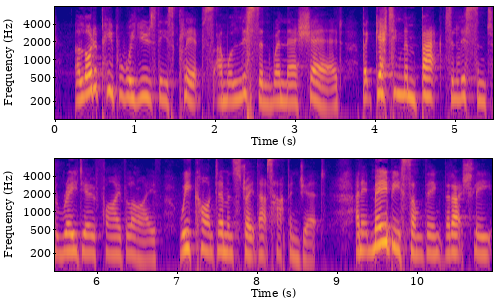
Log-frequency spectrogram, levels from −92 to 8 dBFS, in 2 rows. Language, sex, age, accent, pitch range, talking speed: English, female, 40-59, British, 190-245 Hz, 205 wpm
